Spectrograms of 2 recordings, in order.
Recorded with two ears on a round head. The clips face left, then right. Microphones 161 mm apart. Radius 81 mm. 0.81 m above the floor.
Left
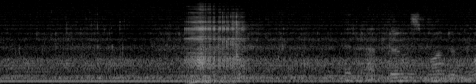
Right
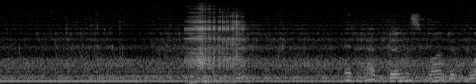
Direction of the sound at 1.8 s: Centre (ahead or behind).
